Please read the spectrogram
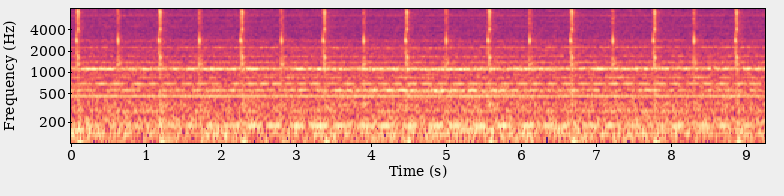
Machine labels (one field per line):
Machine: valve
